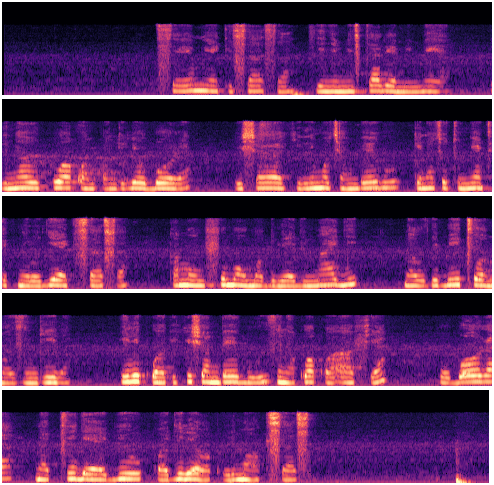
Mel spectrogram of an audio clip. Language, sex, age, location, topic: Swahili, female, 18-24, Dar es Salaam, agriculture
